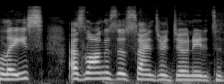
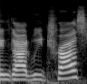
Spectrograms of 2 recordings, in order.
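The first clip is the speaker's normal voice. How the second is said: ordinary talk, nothing marked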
